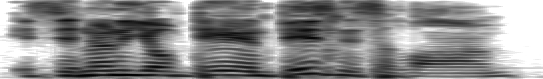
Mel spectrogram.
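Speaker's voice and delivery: put-on Cyborg accent, sassy retort; Cyborg-accent comeback, lightly put on; imitated Cyborg accent. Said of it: "who else could have said that with that accent".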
